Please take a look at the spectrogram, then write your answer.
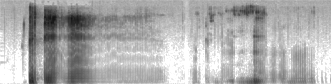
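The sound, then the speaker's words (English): A voice blows a quick run of three buzzy mouth-fart noises, fairly loud, then after a pause a softer, sputtering raspberry trails off. “You can't even get a fart sound out without your audio kiboshing it.”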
